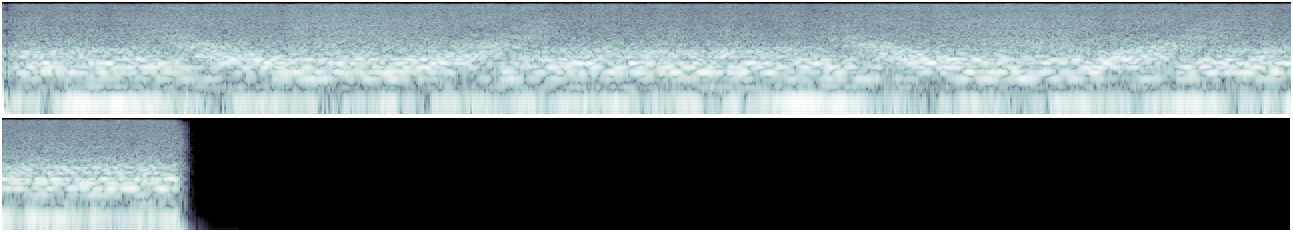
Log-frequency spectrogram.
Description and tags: multisampled Reese made with Massive+Cyanphase Vdist+various other stuff
distorted, hard, processed, reese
